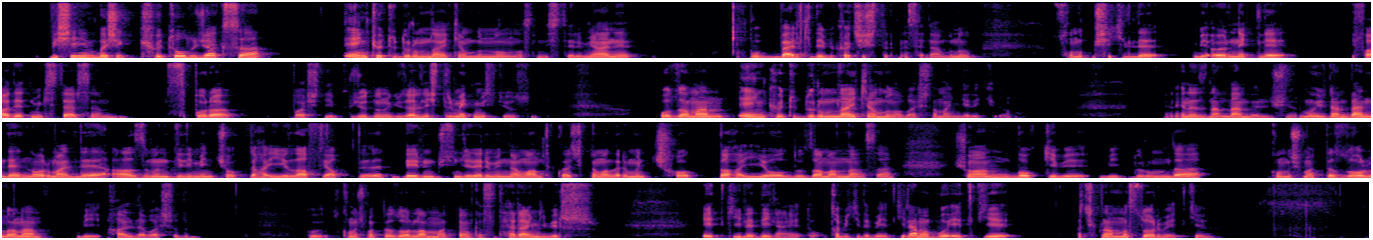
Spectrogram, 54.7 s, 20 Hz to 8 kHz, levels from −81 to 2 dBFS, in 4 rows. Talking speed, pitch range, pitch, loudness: 110 wpm, 120-145 Hz, 125 Hz, -25 LUFS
